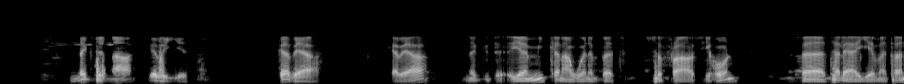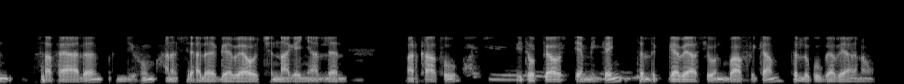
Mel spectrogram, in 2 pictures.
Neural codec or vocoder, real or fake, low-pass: none; real; 3.6 kHz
